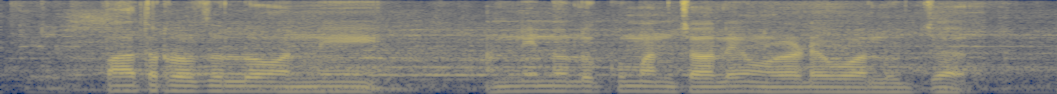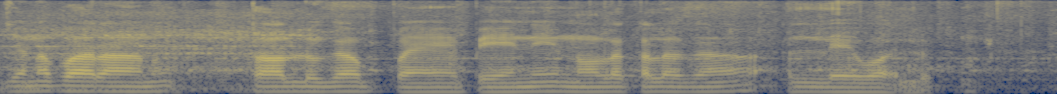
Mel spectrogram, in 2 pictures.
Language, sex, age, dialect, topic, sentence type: Telugu, male, 18-24, Central/Coastal, agriculture, statement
